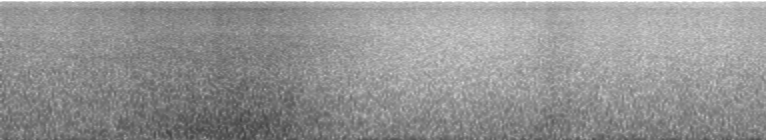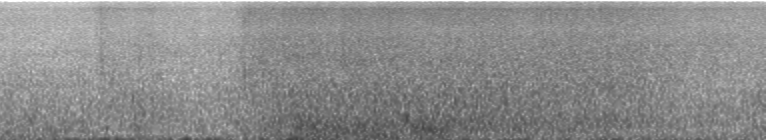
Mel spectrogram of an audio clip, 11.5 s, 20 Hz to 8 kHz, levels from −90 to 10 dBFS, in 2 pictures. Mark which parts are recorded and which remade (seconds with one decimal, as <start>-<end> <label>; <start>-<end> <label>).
0.0-2.7 remade; 2.7-4.1 recorded; 4.1-4.8 remade; 4.8-5.5 recorded; 5.5-9.1 remade; 9.1-10.7 recorded; 10.7-11.5 remade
